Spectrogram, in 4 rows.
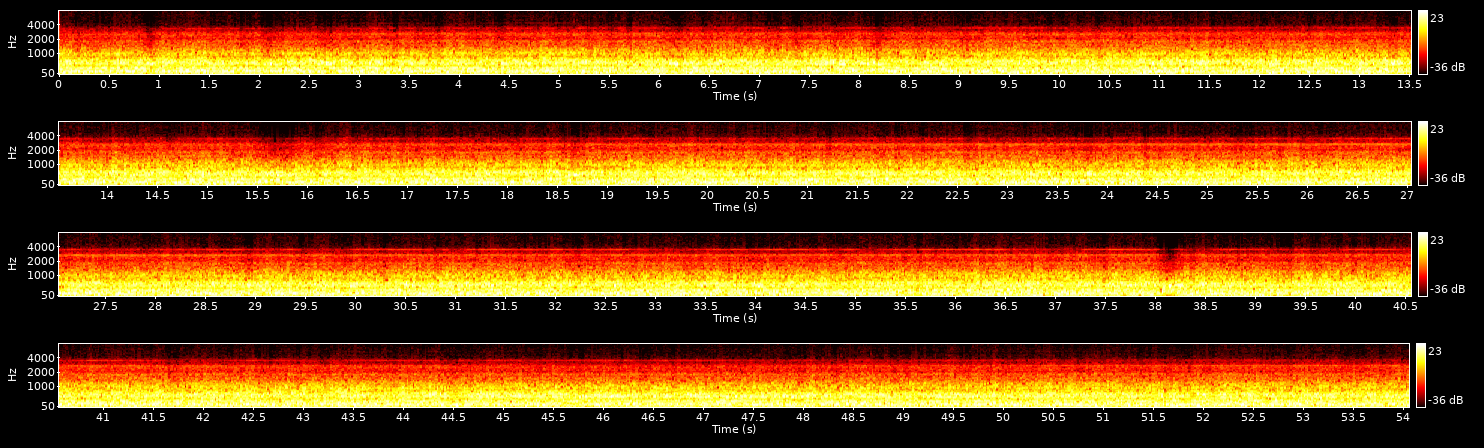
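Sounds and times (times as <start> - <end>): thin steady whining tones: 0.0 - 54.0
wheels rumbling on rails: 0.0 - 54.0.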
